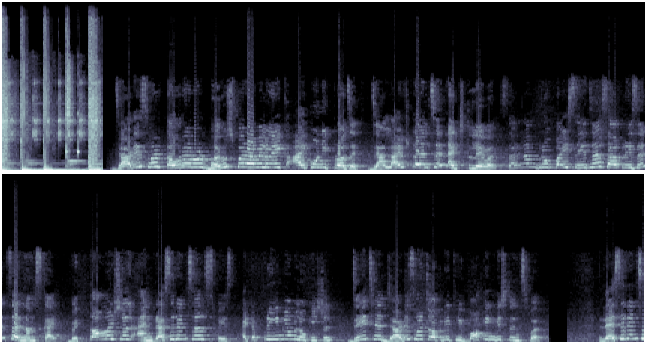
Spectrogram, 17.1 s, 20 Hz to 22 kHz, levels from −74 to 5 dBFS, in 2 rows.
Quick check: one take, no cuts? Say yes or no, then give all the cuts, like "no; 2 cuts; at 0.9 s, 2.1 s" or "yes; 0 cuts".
no; 1 cut; at 1.4 s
